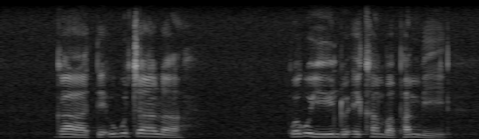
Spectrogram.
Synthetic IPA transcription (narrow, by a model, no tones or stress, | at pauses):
k̬ad̥ʱɛʔuk̬ut͡ʃʼala | k̬wak̬ujintʼɔʔɛkʰambʱapʰambʱiːli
